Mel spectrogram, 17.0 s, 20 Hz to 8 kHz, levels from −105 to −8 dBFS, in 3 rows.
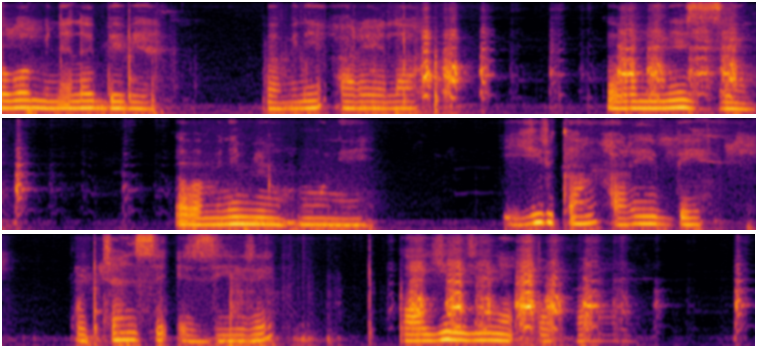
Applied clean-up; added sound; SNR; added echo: neural mask model RNNoise.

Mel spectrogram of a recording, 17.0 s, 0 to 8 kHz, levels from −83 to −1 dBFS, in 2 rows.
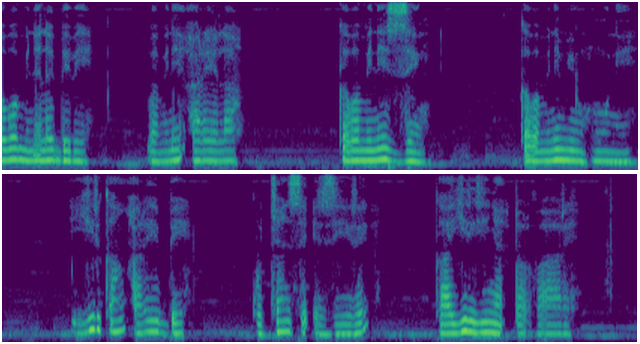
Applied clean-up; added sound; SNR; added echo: none; none; none; none.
